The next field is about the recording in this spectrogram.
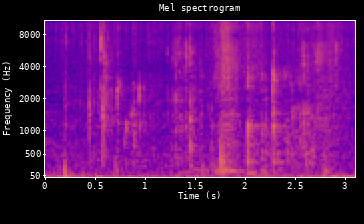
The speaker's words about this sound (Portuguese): Primeiro, deixa-me beber água.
